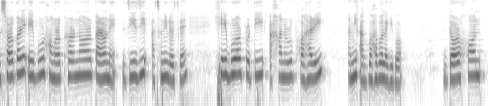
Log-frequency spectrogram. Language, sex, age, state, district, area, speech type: Assamese, female, 30-45, Assam, Dhemaji, rural, spontaneous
